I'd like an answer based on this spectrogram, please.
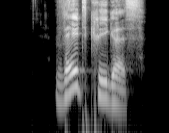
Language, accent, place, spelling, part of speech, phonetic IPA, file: German, Germany, Berlin, Weltkrieges, noun, [ˈvɛltˌkʁiːɡəs], De-Weltkrieges.ogg
- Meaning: genitive singular of Weltkrieg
